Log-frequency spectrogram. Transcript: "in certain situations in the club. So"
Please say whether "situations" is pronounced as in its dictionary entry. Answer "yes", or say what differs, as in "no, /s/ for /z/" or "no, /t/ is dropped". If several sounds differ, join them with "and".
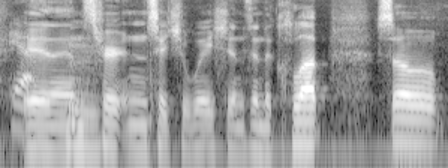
yes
